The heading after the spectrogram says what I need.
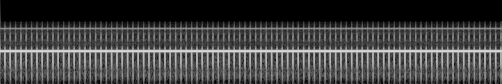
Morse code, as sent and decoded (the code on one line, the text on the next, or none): none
